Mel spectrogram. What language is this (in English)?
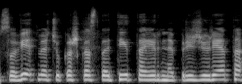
Lithuanian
